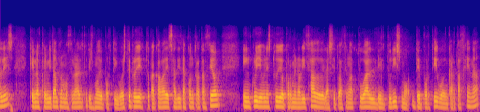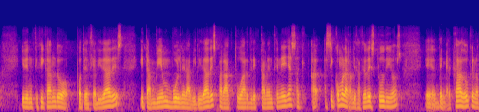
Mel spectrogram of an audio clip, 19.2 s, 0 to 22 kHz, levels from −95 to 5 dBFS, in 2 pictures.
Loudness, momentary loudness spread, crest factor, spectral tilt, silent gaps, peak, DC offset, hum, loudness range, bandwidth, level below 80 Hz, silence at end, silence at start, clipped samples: -17 LUFS; 8 LU; 16 dB; -6.5 dB/octave; none; 0 dBFS; under 0.1%; none; 3 LU; 9.6 kHz; -54 dBFS; 0 s; 0 s; under 0.1%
